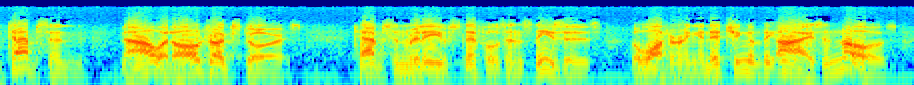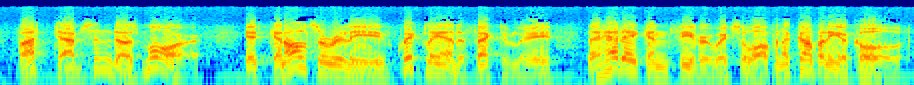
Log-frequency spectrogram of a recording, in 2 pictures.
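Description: Very animated, forceful vintage radio announcer man. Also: mid-range voice, poor audio. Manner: emphatic, spells out words. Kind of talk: 1950s scripted radio ad announcing. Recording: vintage 1950s radio broadcast.

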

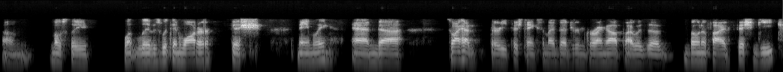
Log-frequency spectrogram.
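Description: A man who grew up in Singapore, a company founder answering interview questions in a halting way, repeating words and pausing often. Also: on the low side, flat delivery, no room sound. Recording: tinny phone-like line.

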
